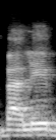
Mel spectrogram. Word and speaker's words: ballet: There again, the t is silent, as in ballet, buffet, gourmet.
